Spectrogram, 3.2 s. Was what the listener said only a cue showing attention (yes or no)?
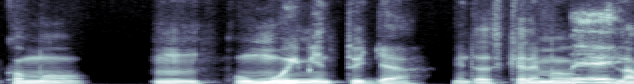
yes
